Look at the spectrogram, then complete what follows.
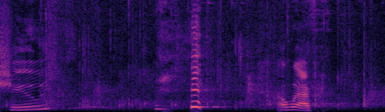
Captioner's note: cheers and applause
